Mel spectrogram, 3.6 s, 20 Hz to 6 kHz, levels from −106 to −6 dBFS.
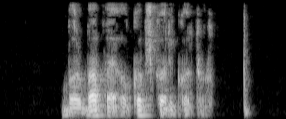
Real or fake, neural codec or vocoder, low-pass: real; none; 5.4 kHz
